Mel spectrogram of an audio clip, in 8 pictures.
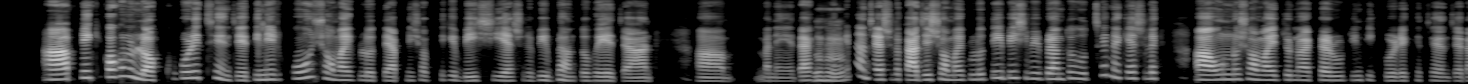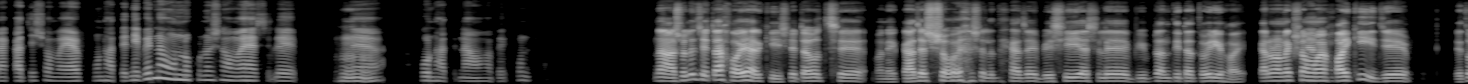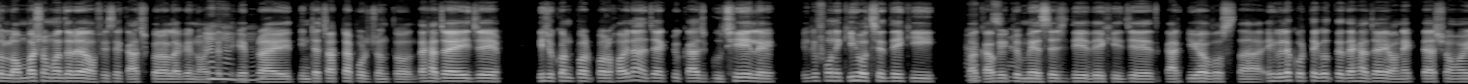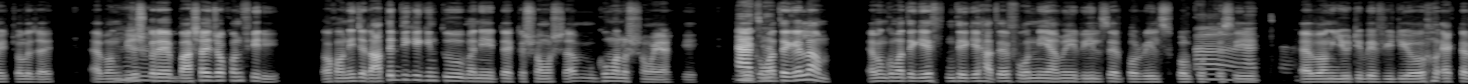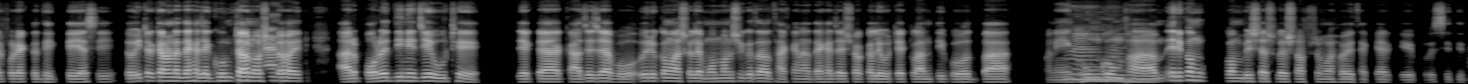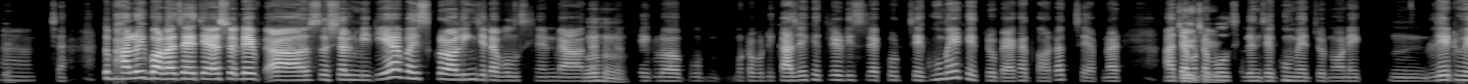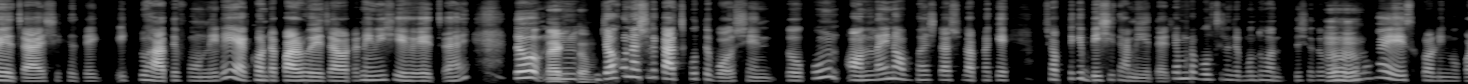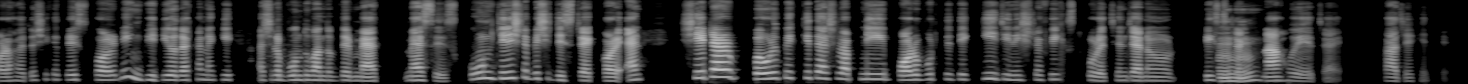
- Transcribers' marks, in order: scoff; lip smack; "দেখি" said as "দেকি"; "যে" said as "যেথ"; "গিয়ে" said as "গিয়েথ"; scoff; in English: "distract"; scoff; in English: "scrolling"; in English: "scrolling"; in English: "distract"; in English: "distract"
- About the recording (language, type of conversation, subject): Bengali, podcast, অনলাইন বিভ্রান্তি সামলাতে তুমি কী করো?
